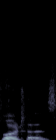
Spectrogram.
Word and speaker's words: Wotas: I didn't know they were pronounced Woters.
